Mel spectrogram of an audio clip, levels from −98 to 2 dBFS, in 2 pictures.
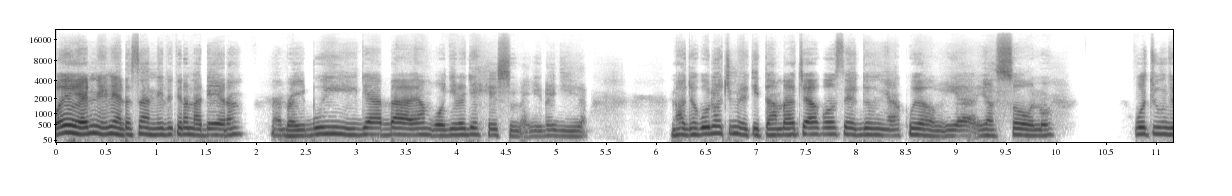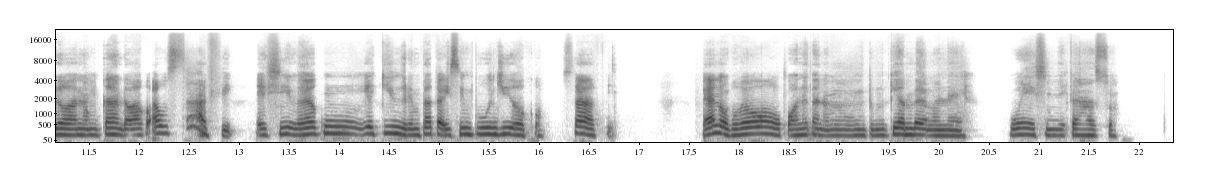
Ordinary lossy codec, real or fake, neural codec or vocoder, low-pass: none; fake; codec, 44.1 kHz, 2.6 kbps, DAC; 19.8 kHz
